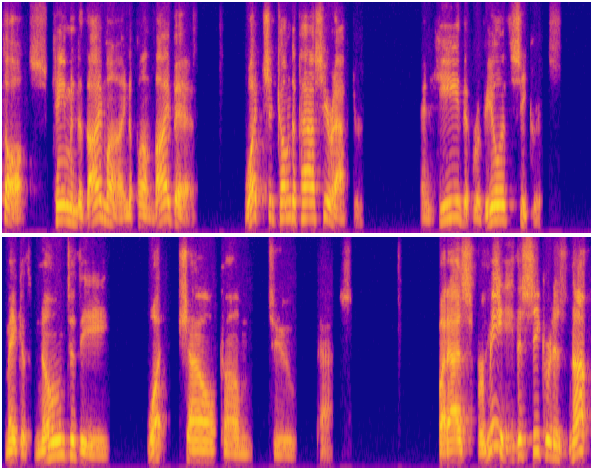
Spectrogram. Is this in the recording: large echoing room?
yes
